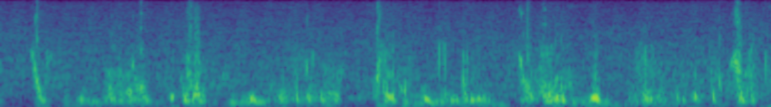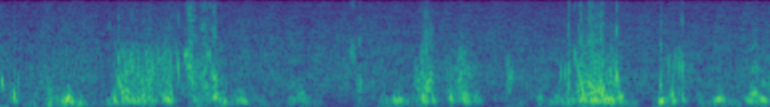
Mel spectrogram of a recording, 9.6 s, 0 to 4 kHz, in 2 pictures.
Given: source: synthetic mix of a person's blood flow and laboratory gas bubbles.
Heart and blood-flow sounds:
Doppler ultrasound of blood flow; precordium
0.00-0.03 s: bubbles
0.16-0.34 s: bubbles
0.64-0.96 s: bubbles
1.03-1.32 s: bubbles
1.67-2.16 s: bubbles
2.32-2.58 s: bubbles
2.71-3.07 s: bubbles
3.20-3.59 s: bubbles
3.90-4.96 s: bubbles
5.49-6.23 s: bubbles
7.00-7.08 s: bubbles
7.17-7.35 s: bubbles
7.38-8.04 s: bubbles
8.28-8.75 s: bubbles
8.89-9.12 s: bubbles
9.46-9.64 s: bubbles
From the record:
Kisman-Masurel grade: 332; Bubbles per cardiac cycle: rolling drumbeat, 9 or more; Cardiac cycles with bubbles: 50 to 99%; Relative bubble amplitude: moderate (0.250 to 0.450); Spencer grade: 3 (all of the cardiac periods contain showers or single bubble signals, but not dominating or overriding the cardiac motion signals); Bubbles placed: only in the low amplitude regions of the cardiac cycle

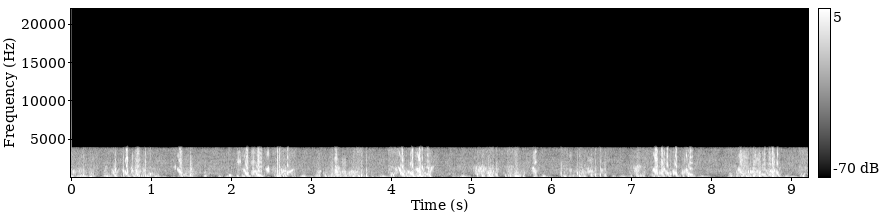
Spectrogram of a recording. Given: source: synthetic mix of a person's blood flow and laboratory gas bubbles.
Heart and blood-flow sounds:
Doppler ultrasound of blood flow; precordium
0.00-0.34 s: bubbles
0.49-1.11 s: bubbles
1.27-1.59 s: bubbles
1.66-1.72 s: bubbles
1.95-2.49 s: bubbles
2.52-2.81 s: bubbles
3.03-3.74 s: bubbles
3.96-4.56 s: bubbles
5.02-5.71 s: bubbles
5.75-5.86 s: bubbles
6.09-6.72 s: bubbles
6.97-7.21 s: bubbles
7.24-7.83 s: bubbles
8.21-8.89 s: bubbles
9.08-9.22 s: bubbles
From the record:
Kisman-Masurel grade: 343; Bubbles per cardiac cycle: rolling drumbeat, 9 or more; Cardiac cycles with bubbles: 100%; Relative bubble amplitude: loud (0.450 to 0.775); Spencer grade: 3 (all of the cardiac periods contain showers or single bubble signals, but not dominating or overriding the cardiac motion signals); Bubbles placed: only in the low amplitude regions of the cardiac cycle

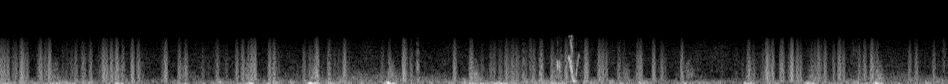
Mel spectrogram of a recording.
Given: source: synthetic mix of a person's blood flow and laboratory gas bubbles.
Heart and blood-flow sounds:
Doppler ultrasound of blood flow; subclavian vein
5.54-5.80 s: bubbles
From the record:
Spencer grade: 1 (occasional bubble signal discernible with the cardiac motion signal, with majority of cardiac periods free of bubbles); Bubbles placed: anywhere in the cardiac cycle

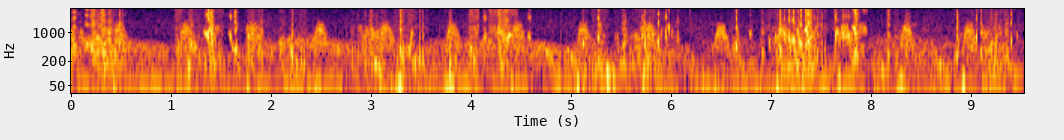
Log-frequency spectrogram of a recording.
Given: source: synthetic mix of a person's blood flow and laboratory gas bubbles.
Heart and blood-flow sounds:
Doppler ultrasound of blood flow; subclavian vein
0.00-0.55 s: bubbles
1.03-1.53 s: bubbles
1.56-1.71 s: bubbles
1.74-1.93 s: bubbles
2.06-2.38 s: bubbles
2.79-3.19 s: bubbles
3.22-3.56 s: bubbles
3.72-3.87 s: bubbles
3.98-4.08 s: bubbles
4.11-4.48 s: bubbles
4.56-4.61 s: bubbles
5.10-5.39 s: bubbles
5.42-6.09 s: bubbles
6.61-6.70 s: bubbles
6.78-6.82 s: bubbles
6.89-7.58 s: bubbles
7.62-7.97 s: bubbles
8.14-8.46 s: bubbles
8.81-9.49 s: bubbles
From the record:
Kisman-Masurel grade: 342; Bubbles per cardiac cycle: rolling drumbeat, 9 or more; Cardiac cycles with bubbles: 100%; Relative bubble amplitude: moderate (0.250 to 0.450); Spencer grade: 3 (all of the cardiac periods contain showers or single bubble signals, but not dominating or overriding the cardiac motion signals); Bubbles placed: anywhere in the cardiac cycle

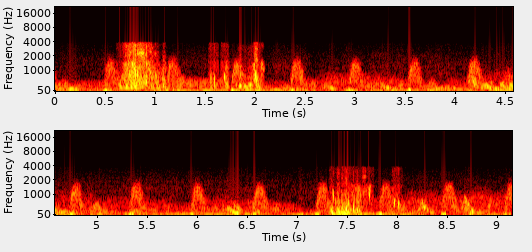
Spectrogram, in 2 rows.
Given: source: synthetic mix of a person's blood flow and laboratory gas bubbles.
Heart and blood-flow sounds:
Doppler ultrasound of blood flow; subclavian vein
0.61-1.12 s: bubbles
1.53-1.77 s: bubbles
1.81-2.10 s: bubbles
7.32-7.42 s: bubbles
7.46-7.77 s: bubbles
7.94-8.07 s: bubbles
From the record:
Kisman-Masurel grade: 223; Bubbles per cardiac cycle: several, 3 to 8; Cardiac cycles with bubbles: 10 to 50%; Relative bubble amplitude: loud (0.450 to 0.775); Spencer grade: 2 (many but less than half of the cardiac periods contain bubble signals, singularly or in groups); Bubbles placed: anywhere in the cardiac cycle

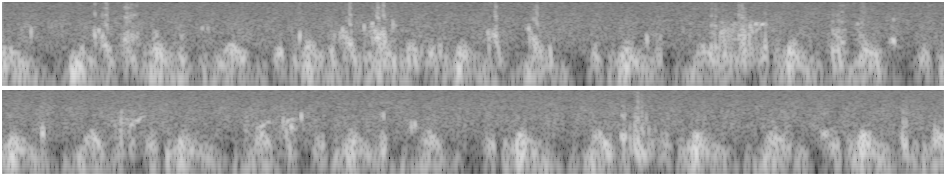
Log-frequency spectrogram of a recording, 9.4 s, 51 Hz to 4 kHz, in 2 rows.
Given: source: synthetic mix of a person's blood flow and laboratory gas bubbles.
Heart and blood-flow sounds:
Doppler ultrasound of blood flow; precordium
0.00-0.02 s: bubbles
0.12-0.18 s: bubbles
0.44-1.16 s: bubbles
1.45-1.53 s: bubbles
1.62-2.23 s: bubbles
2.40-2.54 s: bubbles
2.60-2.79 s: bubbles
3.20-3.33 s: bubbles
3.50-3.85 s: bubbles
4.12-4.39 s: bubbles
4.43-4.50 s: bubbles
4.87-4.96 s: bubbles
5.25-5.44 s: bubbles
5.91-6.25 s: bubbles
6.59-6.67 s: bubbles
6.72-6.82 s: bubbles
7.65-8.02 s: bubbles
8.55-8.69 s: bubbles
8.79-8.86 s: bubbles
9.18-9.27 s: bubbles
9.29-9.43 s: bubbles
From the record:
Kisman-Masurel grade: 242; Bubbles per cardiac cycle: several, 3 to 8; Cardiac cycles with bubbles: 100%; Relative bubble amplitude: moderate (0.250 to 0.450); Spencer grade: 3 (all of the cardiac periods contain showers or single bubble signals, but not dominating or overriding the cardiac motion signals); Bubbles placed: only in the low amplitude regions of the cardiac cycle

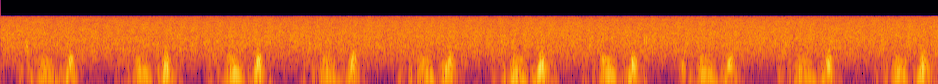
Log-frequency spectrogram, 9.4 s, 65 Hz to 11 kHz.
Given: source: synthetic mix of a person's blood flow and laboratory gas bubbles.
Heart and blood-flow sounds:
Doppler ultrasound of blood flow; precordium
0.24-0.31 s: bubbles
6.41-6.50 s: bubbles
6.79-6.87 s: bubbles
From the record:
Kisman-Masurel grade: 121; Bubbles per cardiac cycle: 1 to 2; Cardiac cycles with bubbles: 10 to 50%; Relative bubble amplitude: barely perceptible (0.100 to 0.250); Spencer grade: 2 (many but less than half of the cardiac periods contain bubble signals, singularly or in groups); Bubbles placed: only in the low amplitude regions of the cardiac cycle

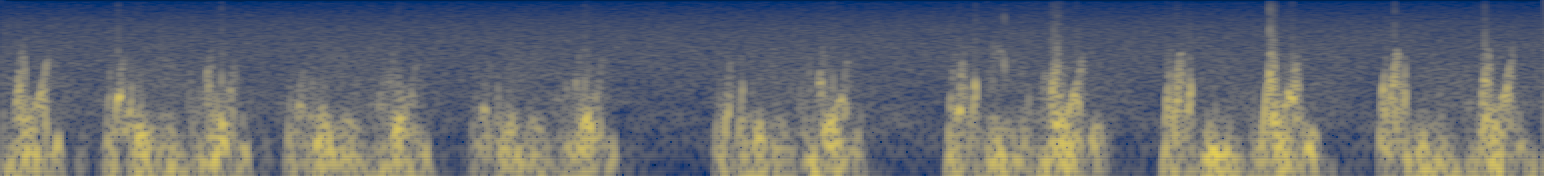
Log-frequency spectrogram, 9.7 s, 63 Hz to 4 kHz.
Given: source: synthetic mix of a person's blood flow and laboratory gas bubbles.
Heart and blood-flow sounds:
Doppler ultrasound of blood flow; precordium
6.16-6.31 s: bubbles
6.35-6.70 s: bubbles
From the record:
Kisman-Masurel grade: 212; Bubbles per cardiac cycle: several, 3 to 8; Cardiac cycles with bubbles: 1 to 10%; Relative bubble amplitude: moderate (0.250 to 0.450); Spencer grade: 1 (occasional bubble signal discernible with the cardiac motion signal, with majority of cardiac periods free of bubbles); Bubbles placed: anywhere in the cardiac cycle

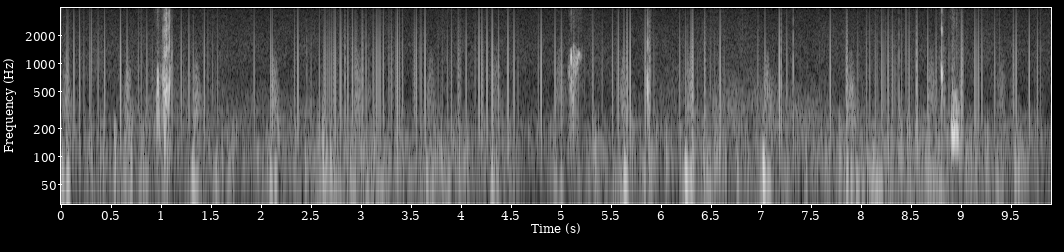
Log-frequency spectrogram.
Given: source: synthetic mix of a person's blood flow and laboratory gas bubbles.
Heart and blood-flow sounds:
Doppler ultrasound of blood flow; subclavian vein
0.92-1.12 s: bubbles
5.06-5.21 s: bubbles
5.83-5.90 s: bubbles
8.78-8.85 s: bubbles
8.88-9.03 s: bubbles
From the record:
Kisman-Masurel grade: 123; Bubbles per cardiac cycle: 1 to 2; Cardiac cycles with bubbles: 10 to 50%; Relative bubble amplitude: loud (0.450 to 0.775); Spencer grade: 2 (many but less than half of the cardiac periods contain bubble signals, singularly or in groups); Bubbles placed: anywhere in the cardiac cycle

